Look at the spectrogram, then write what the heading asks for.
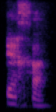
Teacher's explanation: In pause, the tone syllable lengthens, and then it has that effect on the patach that it can't be there, and it becomes echat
